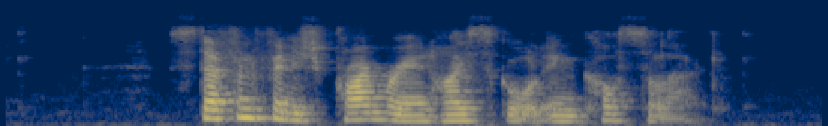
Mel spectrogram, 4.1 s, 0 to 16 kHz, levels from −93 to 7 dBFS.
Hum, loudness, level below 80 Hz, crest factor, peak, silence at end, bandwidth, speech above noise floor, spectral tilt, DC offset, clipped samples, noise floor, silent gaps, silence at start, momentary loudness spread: none; -23 LUFS; -60 dBFS; 22 dB; -4 dBFS; 0.65 s; 7.4 kHz; 45 dB; -6.5 dB/octave; under 0.1%; under 0.1%; -68 dBFS; none; 0.9 s; 14 LU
